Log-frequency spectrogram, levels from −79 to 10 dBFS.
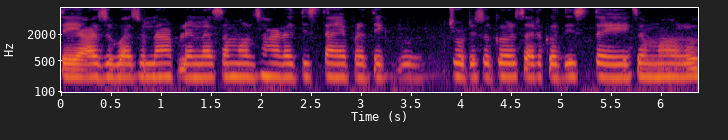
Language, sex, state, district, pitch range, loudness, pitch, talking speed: Marathi, female, Maharashtra, Dhule, 205-215 Hz, -23 LUFS, 210 Hz, 115 wpm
